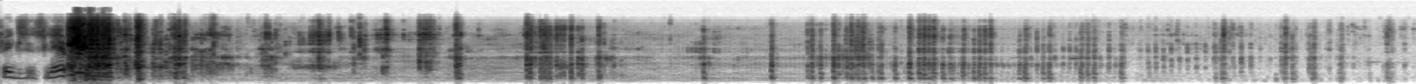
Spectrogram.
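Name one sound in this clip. A toy spinning top clatters against the walls of a plastic tub.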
